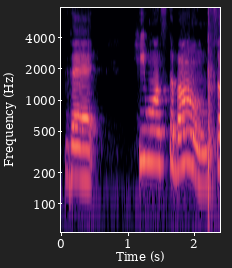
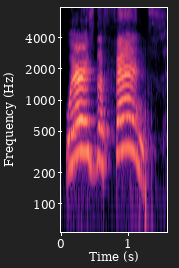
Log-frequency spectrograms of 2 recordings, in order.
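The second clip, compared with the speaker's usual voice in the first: outraged demand; 3 semitones higher, 7 dB louder, slower than usual. Real, not acted. Outraged at missing fence scene.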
